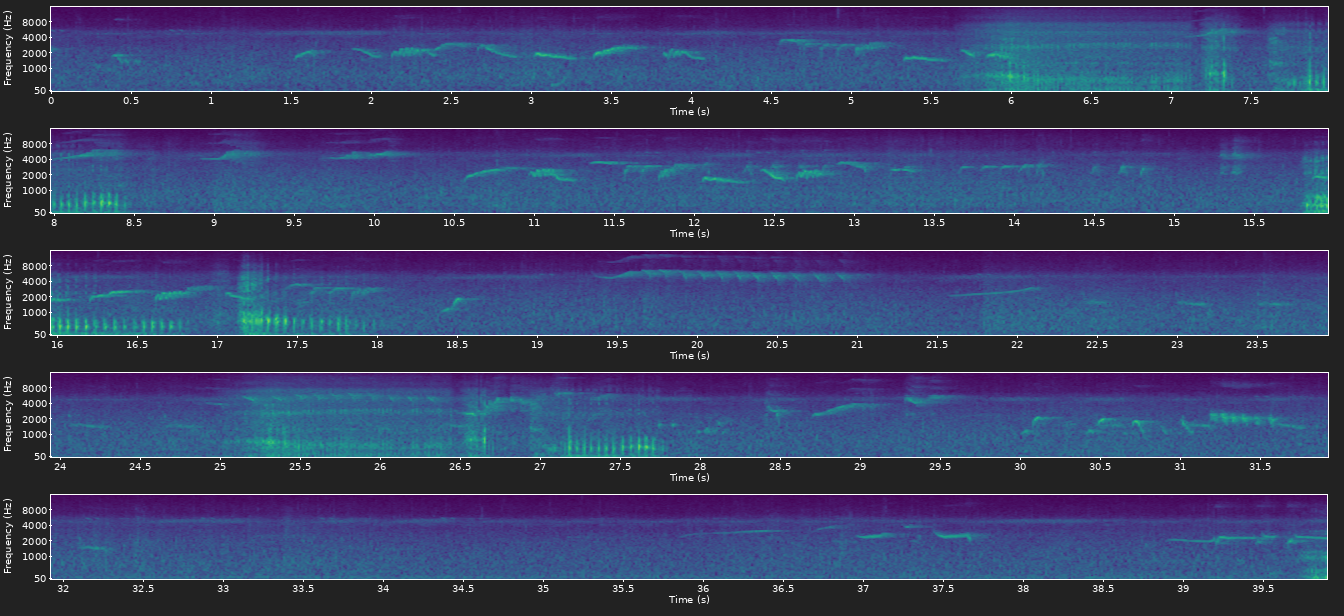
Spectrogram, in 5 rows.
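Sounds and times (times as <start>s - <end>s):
small birds chirping: 5.6s - 8.5s, 15.8s - 18.0s, 24.8s - 27.8s, 39.5s - 39.9s
high insect drone: 5.7s - 8.5s, 15.8s - 17.9s, 25.0s - 27.9s
tiger roaring: 5.7s - 8.5s, 15.8s - 18.0s, 25.0s - 27.8s.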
